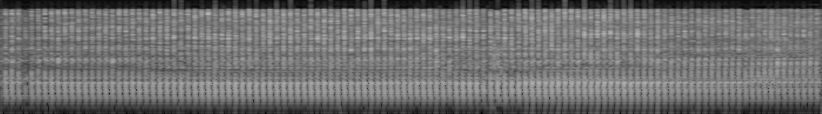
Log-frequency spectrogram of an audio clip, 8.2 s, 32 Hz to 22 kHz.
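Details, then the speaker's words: Tomberlin Punisher buggy after engine swap, single-cylinder engine: even steady putter about four beats a second, deep thump, no misses or knocks; healthy idle. "so sounds great sounds real good actually it sounds like a gy6150 on steroids actually doesn't sound too far off being like a bloody yamaha 250 four-stroke to be honest"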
